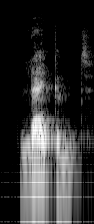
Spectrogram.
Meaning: present participle of lijken
- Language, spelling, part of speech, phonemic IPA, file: Dutch, lijkend, verb, /ˈlɛikənt/, Nl-lijkend.ogg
